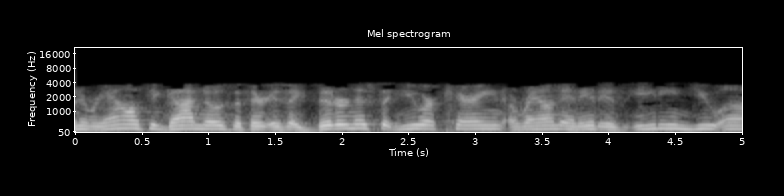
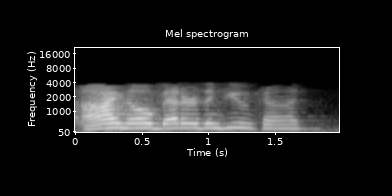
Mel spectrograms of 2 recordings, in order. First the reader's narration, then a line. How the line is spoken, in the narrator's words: shouting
